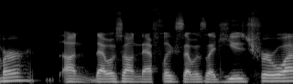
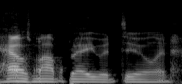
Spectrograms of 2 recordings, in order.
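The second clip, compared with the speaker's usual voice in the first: put-on bad Southern accent. Quoting a movie line, imitating Nicolas Cage's bad Southern accent. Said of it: "And he's like".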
